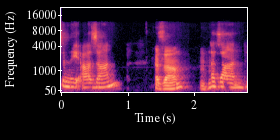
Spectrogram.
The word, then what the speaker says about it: Adhan: Azan is how you say it, yes. And I think it's spelled Adhan, is that right?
